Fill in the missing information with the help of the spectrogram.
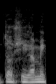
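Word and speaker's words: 年神: raro no pues bueno toshi al final se escribe el primer kanji el de año el segundo el de deidad con lo cual tochigi es básicamente el Dios del año que se lee Gami precisamente porque tiene una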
